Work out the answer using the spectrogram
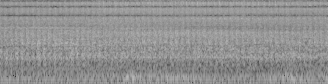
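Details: Chevrolet Celta engine at idle with an uneven low rumble and irregular dull thumps. Abnormal engine noise; owner suspects the catalytic converter or the head gasket, cause unconfirmed.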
